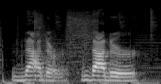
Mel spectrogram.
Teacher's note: the T turns to a flat T. And a flat T sounds like a D. So instead of a that, it will sound more like a that, thater, thater.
